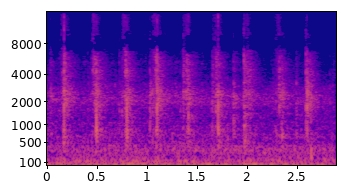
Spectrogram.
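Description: Tarot cards being shuffled for a love reading, a steady run of soft riffling bursts roughly every third of a second, close and clear with no talking.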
